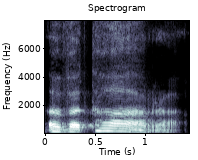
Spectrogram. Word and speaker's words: avatara: And avatara, everybody open their mics and say avatara, 2 beats there.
